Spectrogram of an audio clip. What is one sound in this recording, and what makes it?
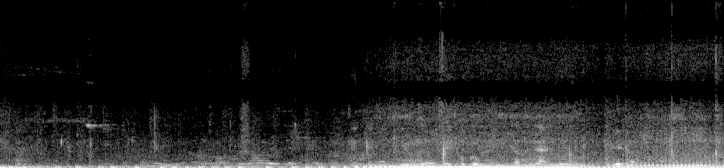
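Young men talk to each other nearby.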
